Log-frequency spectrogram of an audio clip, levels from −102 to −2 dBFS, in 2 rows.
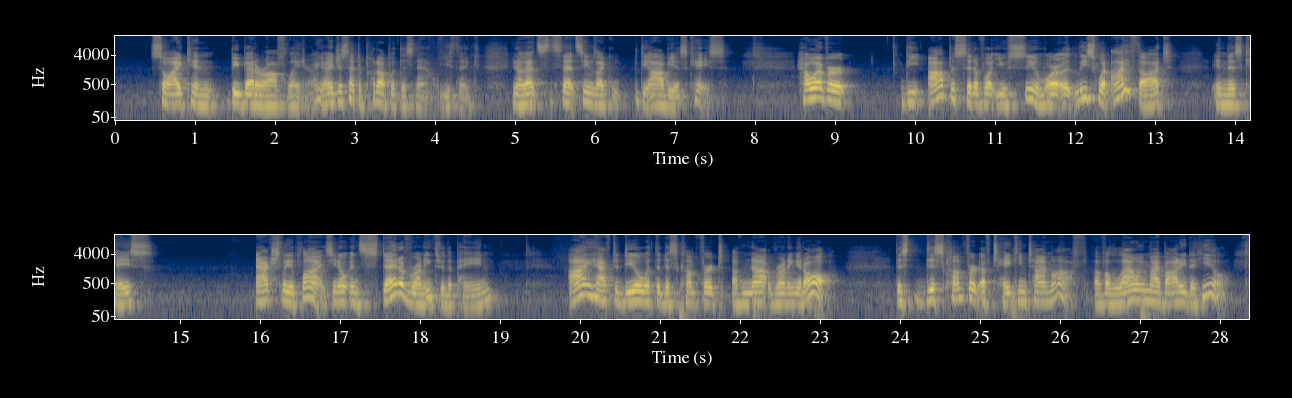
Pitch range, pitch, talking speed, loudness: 125-155 Hz, 140 Hz, 165 wpm, -27 LUFS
